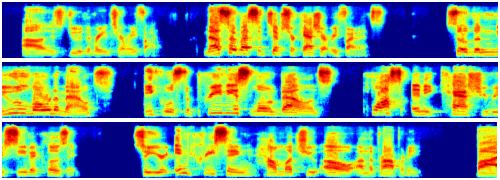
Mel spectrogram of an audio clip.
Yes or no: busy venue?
no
